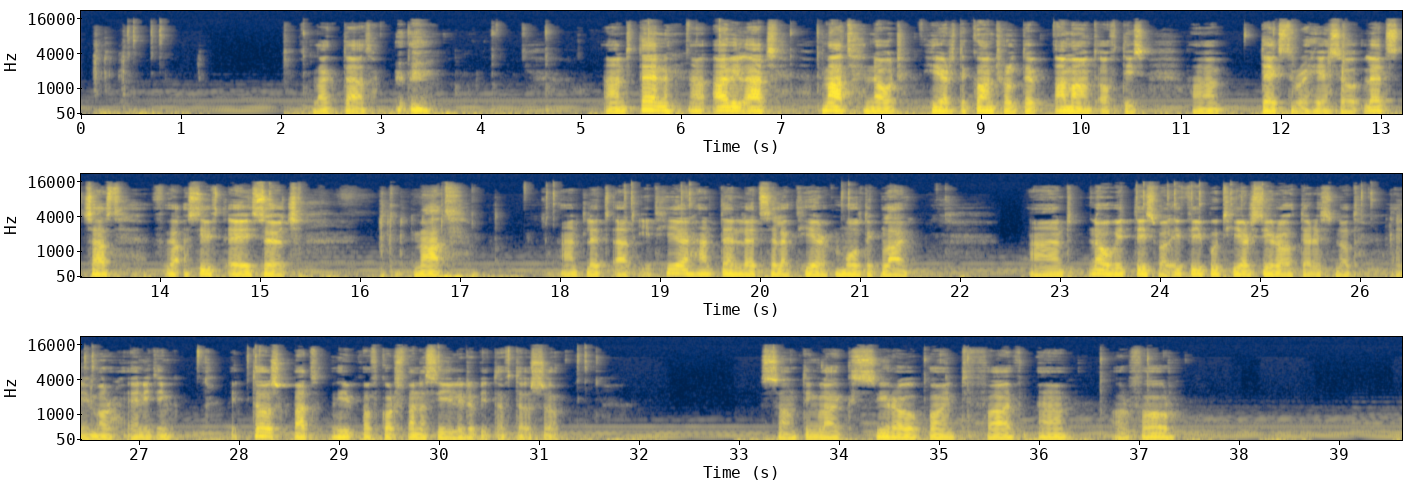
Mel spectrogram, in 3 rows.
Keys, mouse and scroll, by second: 0.4 ctrl+s, 1.2-2.9 drag, 2.5 middle click, 6.0-7.4 drag, 6.0 middle click, 7.0-11.6 middle drag, 11.8-15.6 middle drag, 12.4 shift+a, 18.8-21.1 drag, 23.0 middle click, 23.9-28.0 drag, 26.6 ctrl+s, 28.2-35.1 drag, 34.9-38.6 middle drag.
